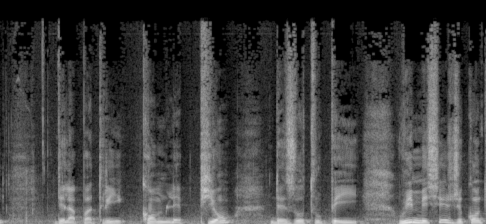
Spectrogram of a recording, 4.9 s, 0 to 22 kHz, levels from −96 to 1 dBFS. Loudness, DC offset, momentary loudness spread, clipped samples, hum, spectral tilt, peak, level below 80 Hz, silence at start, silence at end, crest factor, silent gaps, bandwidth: -21 LUFS; under 0.1%; 11 LU; under 0.1%; none; -4.5 dB/octave; -6 dBFS; -56 dBFS; 0 s; 0 s; 14 dB; none; over 20 kHz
